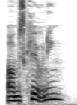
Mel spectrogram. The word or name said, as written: omskrivning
